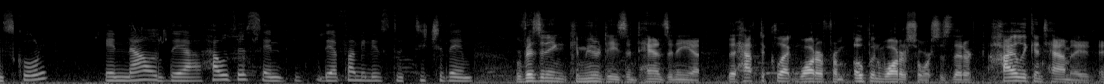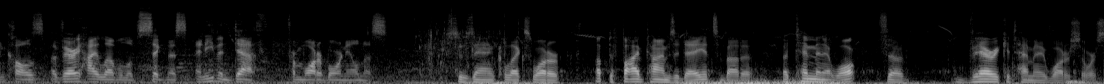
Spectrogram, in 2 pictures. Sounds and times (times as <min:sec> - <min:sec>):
Speech: 0:01.1 - 0:14.9, 0:15.6 - 0:22.0.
